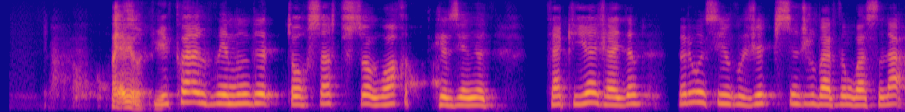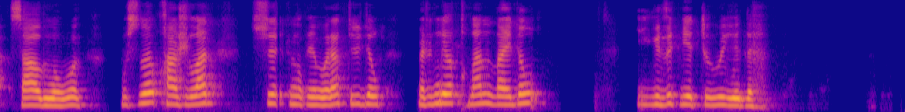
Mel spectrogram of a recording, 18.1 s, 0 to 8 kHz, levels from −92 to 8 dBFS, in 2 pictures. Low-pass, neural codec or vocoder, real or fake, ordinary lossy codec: none; codec, 16 kHz, 1 kbps, FunCodec, trained on Chinese and English, 50 frames a second; fake; none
